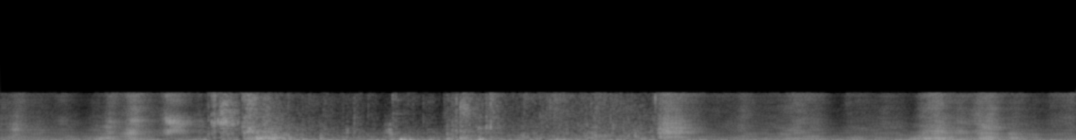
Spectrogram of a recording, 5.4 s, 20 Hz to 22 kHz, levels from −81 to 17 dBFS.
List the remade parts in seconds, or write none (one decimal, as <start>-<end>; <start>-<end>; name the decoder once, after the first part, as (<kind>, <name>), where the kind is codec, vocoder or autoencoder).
0.0-1.0 (vocoder, Vocos); 3.3-5.4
